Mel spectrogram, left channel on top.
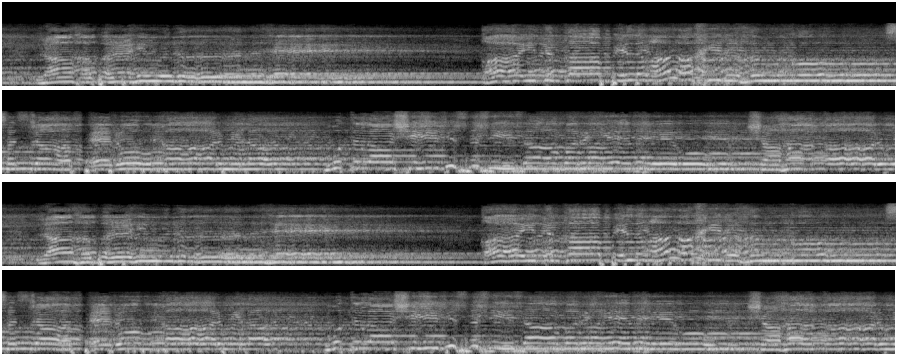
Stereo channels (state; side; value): normal; both; correlation 0.36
